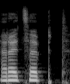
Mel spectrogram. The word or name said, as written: recept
